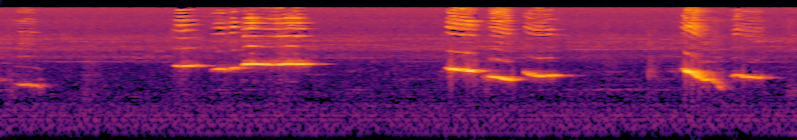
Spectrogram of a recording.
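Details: Pet female African grey parrot, one year six months old, talking to herself: three bursts of clear whistled, gliding notes, some rising and some falling, separated by short pauses over a low steady indoor hum.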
